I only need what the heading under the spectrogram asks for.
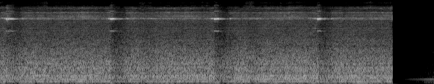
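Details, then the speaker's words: Toyota Sienna wheel turning in reverse after new brake pads: short sharp high squeak about once a second from a bent-in dust shield back plate rubbing the rotor; fixed by pushing it back. "guys so I found out what the noise was a screeching annoying loud whistling noise it looks like it was the back plate here so this back plate was bent in and it was hit in the back of the disc and it was screeching"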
